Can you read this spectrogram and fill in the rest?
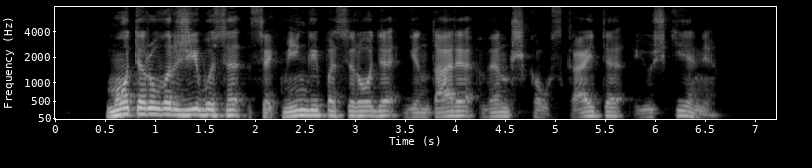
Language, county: Lithuanian, Kaunas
